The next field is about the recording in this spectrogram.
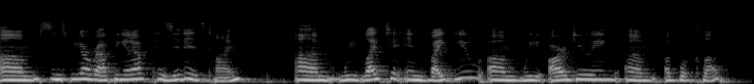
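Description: At a fairly slow pace, a woman talks at a medium pitch with ordinary pitch variation and audible room echo.

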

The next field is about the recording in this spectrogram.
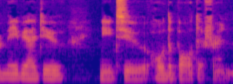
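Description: A somewhat breathy man's voice. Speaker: college student. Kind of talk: recorded class presentation. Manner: hesitant, many filler words. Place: home room. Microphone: webcam.

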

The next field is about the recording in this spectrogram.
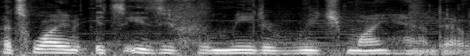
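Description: Over faint music in the background, a woman talks at a moderate pace with a very deep, low pitch. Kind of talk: interview answer. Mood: reflective, earnest. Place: home room. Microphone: lapel.

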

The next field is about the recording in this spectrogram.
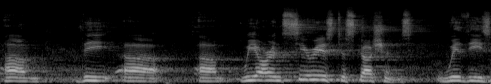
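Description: Somewhat breathy and dark, mellow in tone, a man talks with ordinary pitch variation over light background noise. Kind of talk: speech with slides. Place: hall. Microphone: podium.

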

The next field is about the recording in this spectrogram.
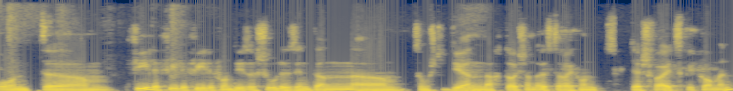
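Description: In a Bulgarian accent, the dark, mellow voice moves at a fairly slow pace with hardly any pauses, very even loudness and ordinary pitch variation over a quiet background. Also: man, fairly low pitch for a man. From Bulgaria (Sofia). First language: Bulgarian (speaking German). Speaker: Wikipedia volunteer. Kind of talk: podcast interview.

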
